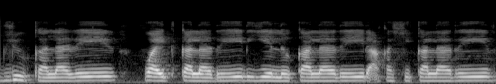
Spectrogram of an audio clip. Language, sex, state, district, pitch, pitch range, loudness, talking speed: Bengali, female, West Bengal, Malda, 175 Hz, 165-180 Hz, -15 LUFS, 120 wpm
